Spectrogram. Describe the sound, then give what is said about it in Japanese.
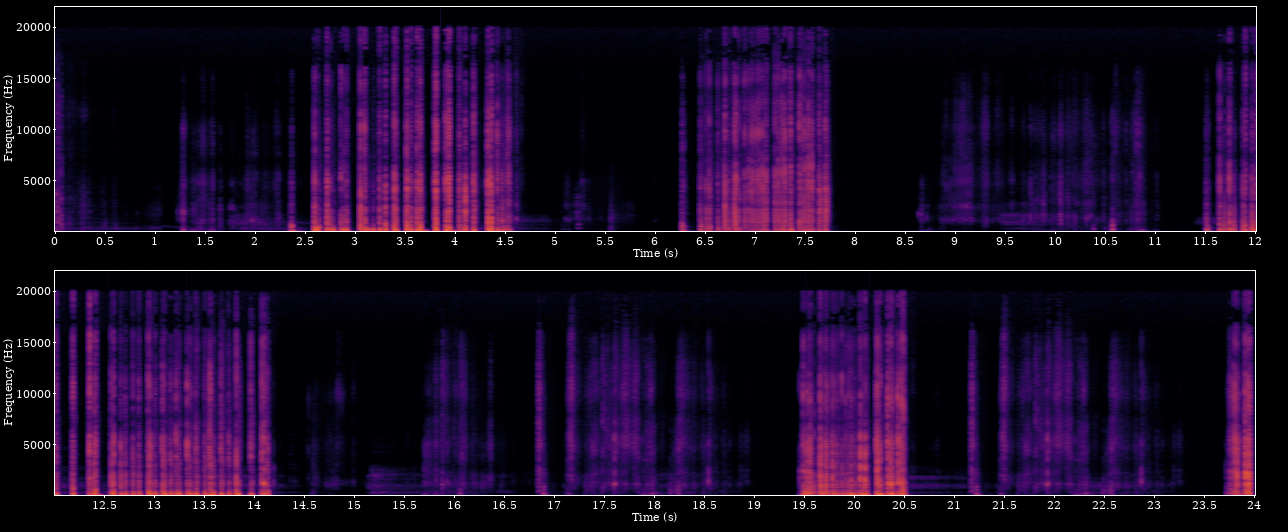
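Playing cards are shuffled in a showy performance-style shuffle, several loud, dense riffling bursts separated by quieter stretches of lighter card handling, with no talk. “パフォーマンス性を重視なら、これは覚えていかなきゃいけないマストのシャッフルなんだよね。”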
